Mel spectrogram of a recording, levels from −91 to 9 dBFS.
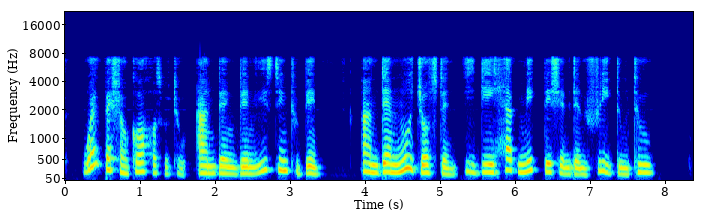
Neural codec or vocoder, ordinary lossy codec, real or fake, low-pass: codec, 16 kHz, 0.5 kbps, FunCodec, trained on LibriTTS, 25 frames a second; AAC, 64 kbps; fake; 7.2 kHz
